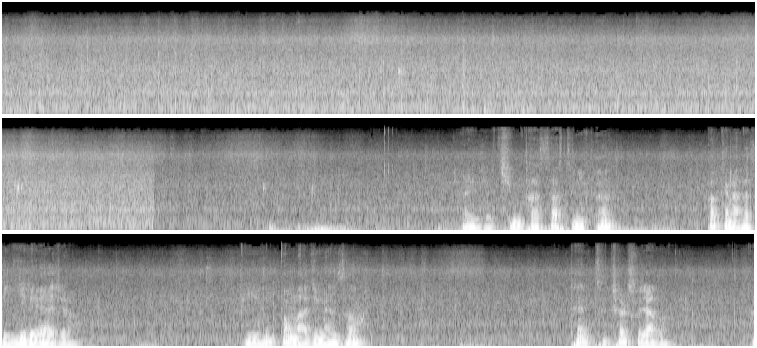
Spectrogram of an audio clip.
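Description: A nylon backpack rustles as it is shifted about.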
